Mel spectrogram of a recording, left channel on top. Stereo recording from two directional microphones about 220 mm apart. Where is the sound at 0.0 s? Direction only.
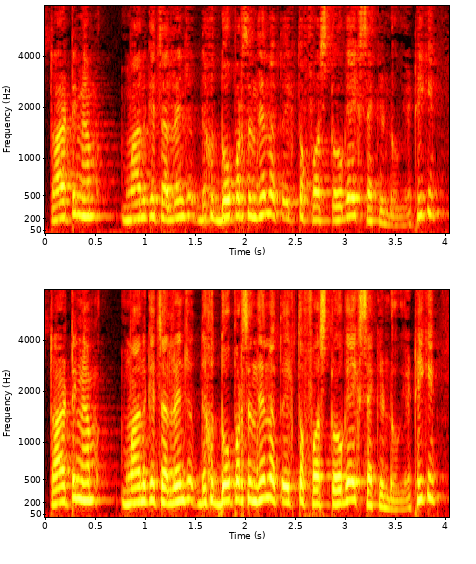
40° right (ahead or behind).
